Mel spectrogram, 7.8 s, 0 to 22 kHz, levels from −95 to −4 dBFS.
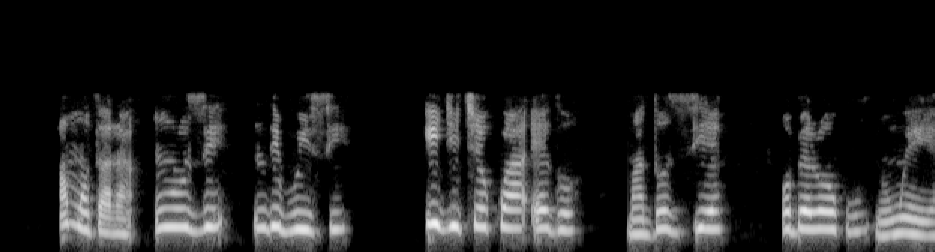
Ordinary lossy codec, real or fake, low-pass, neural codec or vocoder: none; real; 5.4 kHz; none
